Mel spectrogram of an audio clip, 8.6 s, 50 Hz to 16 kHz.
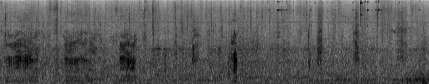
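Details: Two Japanese Shiba Inus playing with new toys at Kenwood House on 23 October 2011: three short, tonal, whiny bursts in the first three seconds, then scattered faint clicks and rustles against a quiet outdoor background.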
